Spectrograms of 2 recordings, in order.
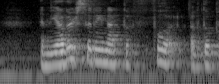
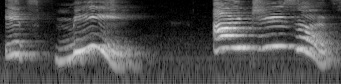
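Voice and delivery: high, loud, slow joyful reveal; 12 dB louder, much slower than usual. Retold or imitated. Jesus reveals himself to Mary, high and joyful. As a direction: ring it out with delight. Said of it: "And he's like".

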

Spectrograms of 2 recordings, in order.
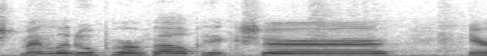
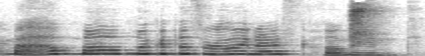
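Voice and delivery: much higher, louder excited call; excited call to Mom; 11 semitones higher, 7 dB louder than usual. Retold or imitated. Retelling how she called her mother about the comment, thrilled. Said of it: "I was like".

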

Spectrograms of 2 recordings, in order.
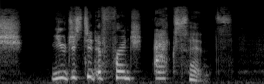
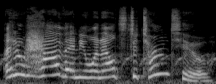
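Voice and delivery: higher, begging voice; cling to him with every word; desperate pleading; 6 semitones higher than usual. Acted. Wife pleading with her husband.

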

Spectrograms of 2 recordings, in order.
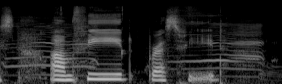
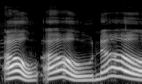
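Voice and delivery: loud, higher "oh, oh, no"; sudden loud dismay; surprised outcry; 4 semitones higher, 12 dB louder, slower than usual. Real, not acted. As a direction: caught off guard mid-goodbye. Notices mistake mid sign-off.

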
